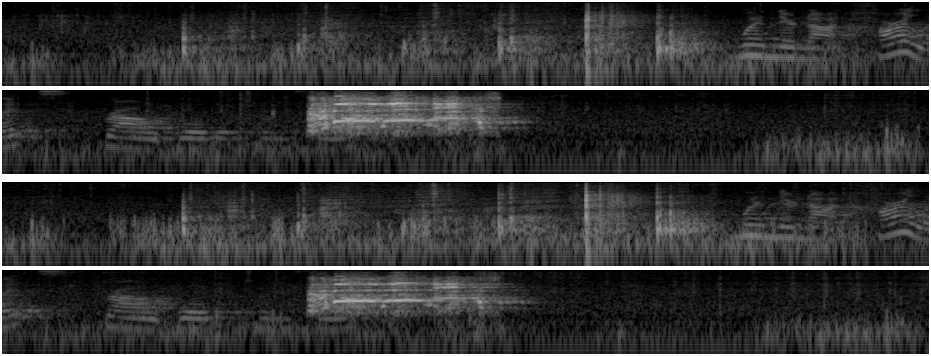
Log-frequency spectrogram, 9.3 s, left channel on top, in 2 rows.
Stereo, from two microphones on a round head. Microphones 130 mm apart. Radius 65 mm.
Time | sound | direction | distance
0.9 | running footsteps | 65° right (ahead or behind) | 3.5 m
3.6 | a woman speaking | 20° left (ahead or behind) | 4 m
6.2 | a scream | 35° left (ahead or behind) | 1.8 m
